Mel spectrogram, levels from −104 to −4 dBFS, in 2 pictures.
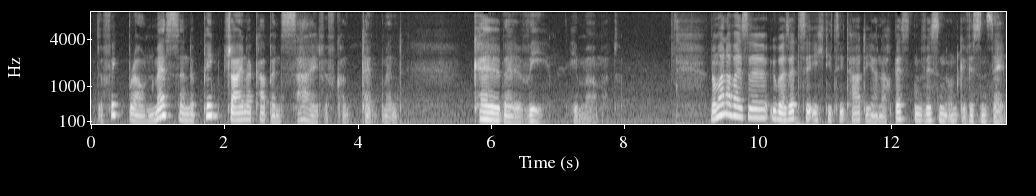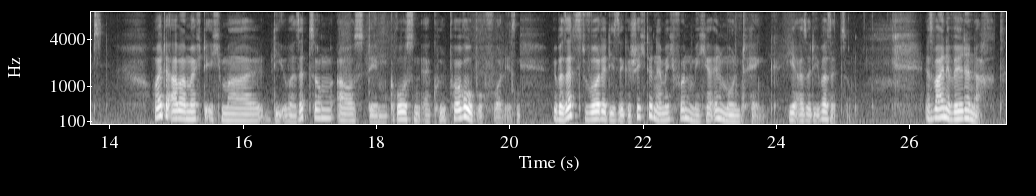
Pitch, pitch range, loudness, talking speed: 125 Hz, 110-150 Hz, -21 LUFS, 125 wpm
